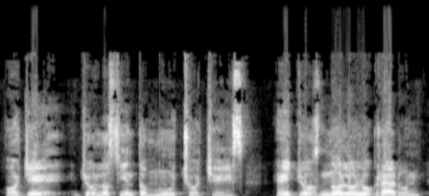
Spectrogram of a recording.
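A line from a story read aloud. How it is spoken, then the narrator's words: Stammering. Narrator (Spanish): balbucié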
